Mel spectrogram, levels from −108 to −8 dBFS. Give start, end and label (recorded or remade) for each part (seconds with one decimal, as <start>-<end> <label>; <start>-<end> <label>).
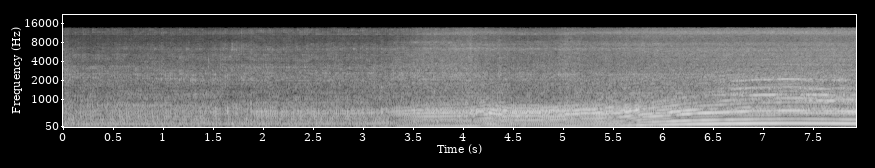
0.0-1.4 recorded; 1.4-1.9 remade; 1.9-7.9 recorded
